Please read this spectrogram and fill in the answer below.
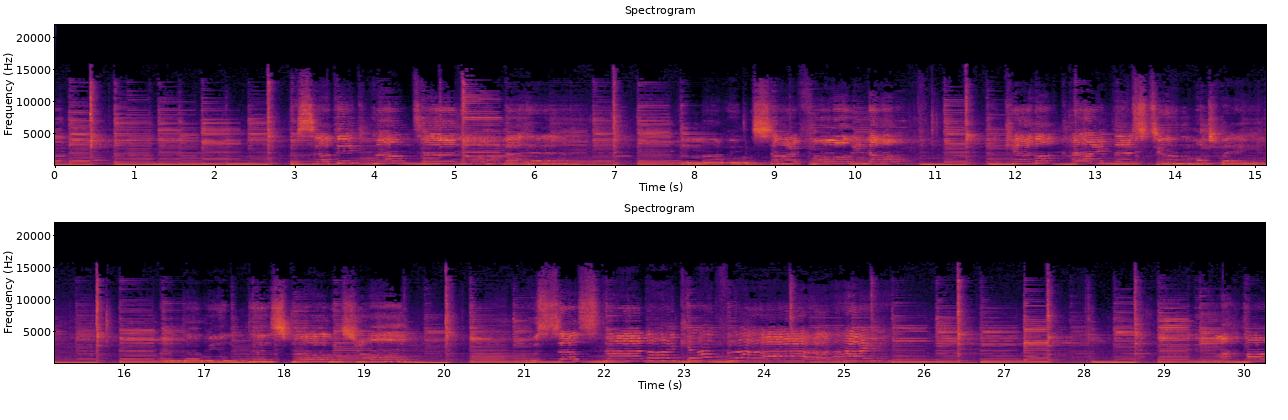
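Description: A woman singing an Americana song live, accompanying herself on acoustic guitar.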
